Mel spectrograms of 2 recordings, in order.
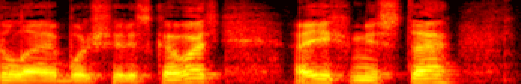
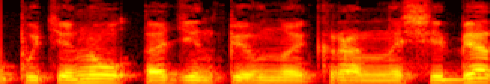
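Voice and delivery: usual speaking voice

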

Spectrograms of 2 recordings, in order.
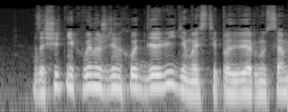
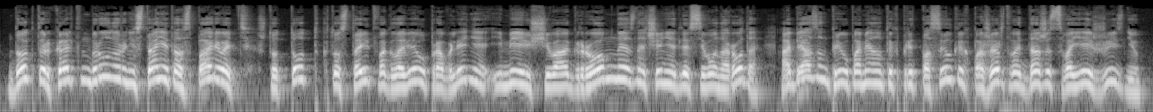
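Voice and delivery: high, solemn courtroom declaration; lawyer speaking in court; 7 semitones higher than usual. A narrator's reading. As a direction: declare it gravely to the judges. Lawyer's quoted speech.

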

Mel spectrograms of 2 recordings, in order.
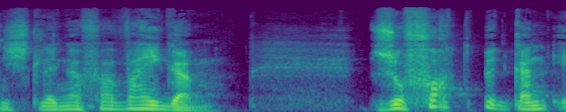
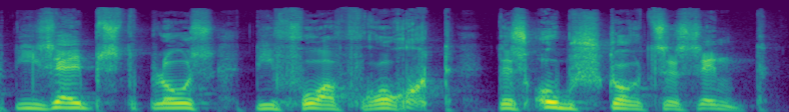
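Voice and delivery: higher, louder rousing speech; patriotic oration; 8 semitones higher, 6 dB louder than usual. A narrator's reading. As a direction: preach to the crowd at full force. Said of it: "rief Diederich".

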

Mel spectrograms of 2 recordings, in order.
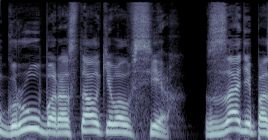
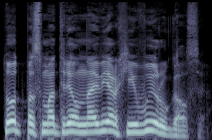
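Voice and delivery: ordinary delivery

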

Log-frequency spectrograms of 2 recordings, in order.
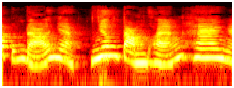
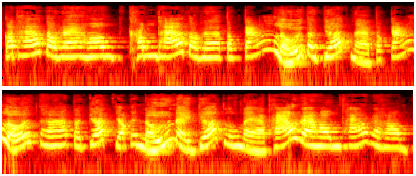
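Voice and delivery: high, insistent threatening cry; retold possessed yelling; 5 semitones higher than usual. Possessed girl to exorcist, high acted threatening yell. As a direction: imitate a possessed girl demanding release. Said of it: "chị tỉnh chị la".

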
